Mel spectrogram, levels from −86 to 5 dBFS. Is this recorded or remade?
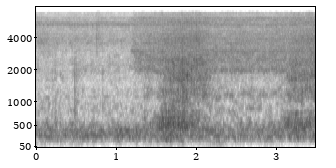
remade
